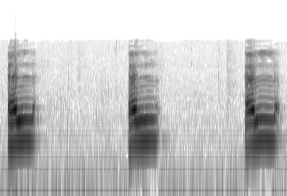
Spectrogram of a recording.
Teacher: it comes from the anterior 1/3 of the side of the tongue until the sides end at the tip from here to here then what lies opposite to them of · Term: Lam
